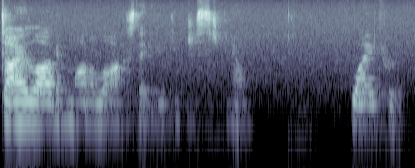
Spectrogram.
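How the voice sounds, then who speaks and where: A soft-spoken woman at a medium pitch and fairly quick pace, with audible room echo and noticeable background noise. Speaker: book vlogger. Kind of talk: casual chat. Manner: relaxed.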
